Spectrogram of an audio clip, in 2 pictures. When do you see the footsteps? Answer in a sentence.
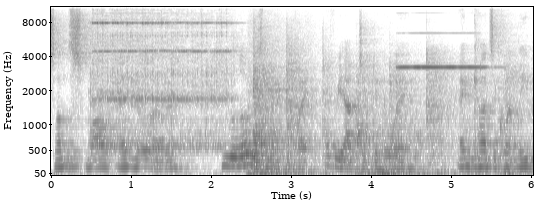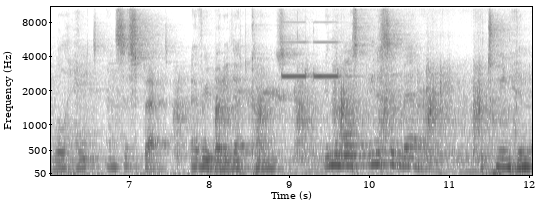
The footsteps can be heard from 2.4 to 11.9 s.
